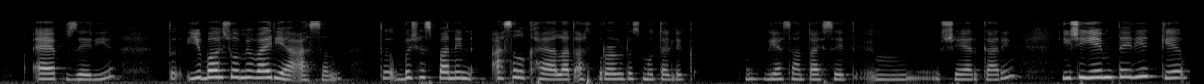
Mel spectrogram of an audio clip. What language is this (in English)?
Kashmiri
